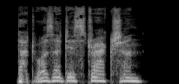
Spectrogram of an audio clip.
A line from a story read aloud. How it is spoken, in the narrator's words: Kord whispered to Rissen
